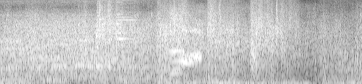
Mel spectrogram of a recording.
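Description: A sword swings through the air with a whoosh.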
